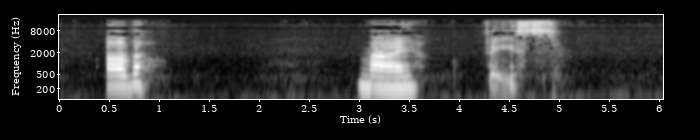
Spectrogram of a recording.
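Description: A young woman speaks softly and close to a microphone, in short phrases.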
